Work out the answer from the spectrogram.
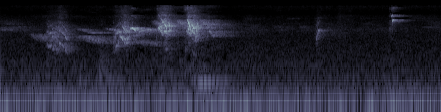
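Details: Female papa-capim seedeater song meant to excite a male: a rush of rising and falling high twittering notes building to loud buzzy bursts, then a couple of isolated sharp chips.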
